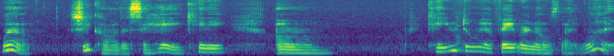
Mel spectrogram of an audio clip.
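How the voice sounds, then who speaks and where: The tone is dark and mellow, soft-spoken with lively intonation. The pace is moderate. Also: woman. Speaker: vlogger. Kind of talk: casual chat.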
